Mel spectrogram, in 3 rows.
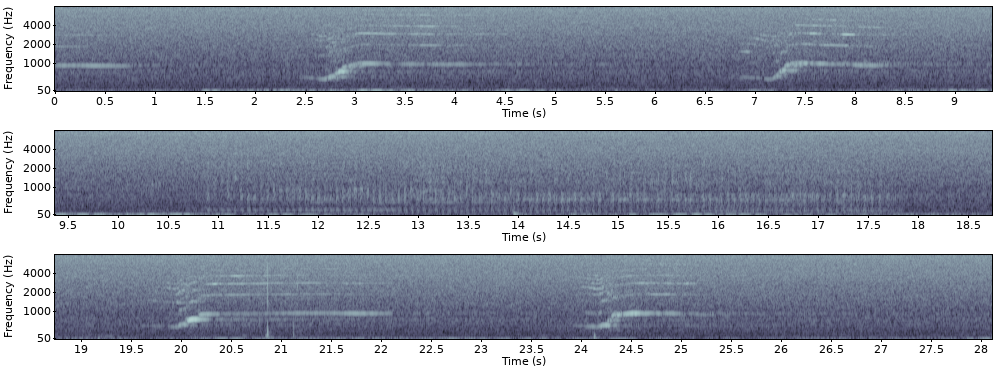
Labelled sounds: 0.3	0.5	humpback whale, 0.83 to 0.93 kHz
2.8	3.9	humpback whale, 0.80 to 5.9 kHz
7.2	8.3	humpback whale, 0.80 to 4.1 kHz
20.1	21.9	humpback whale, 0.80 to 3.8 kHz
24.0	25.0	humpback whale, 0.80 to 2.8 kHz

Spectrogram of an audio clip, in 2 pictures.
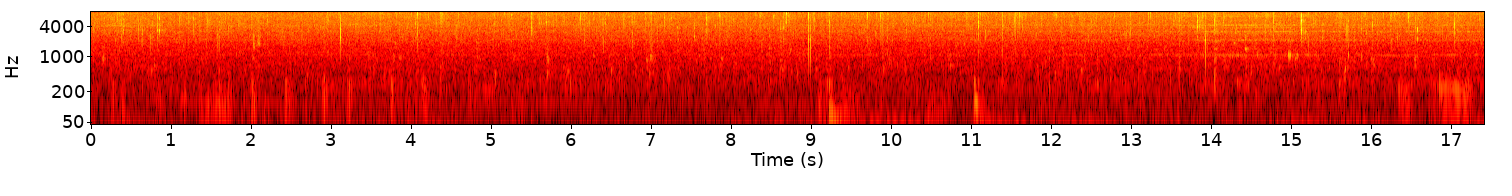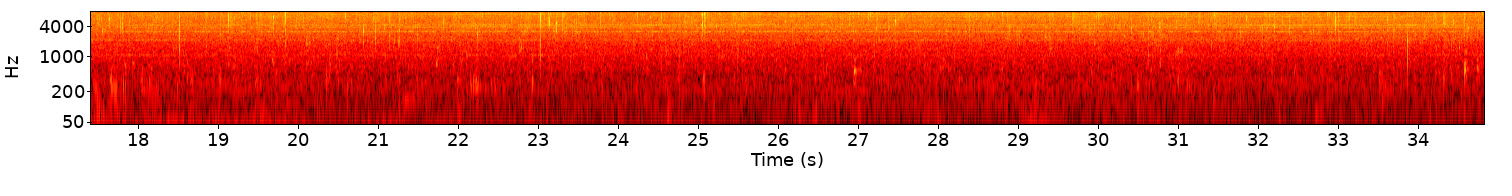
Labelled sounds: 12.6	34.8	vessel noise, 0 to 7.9 kHz

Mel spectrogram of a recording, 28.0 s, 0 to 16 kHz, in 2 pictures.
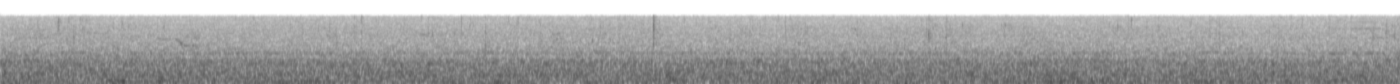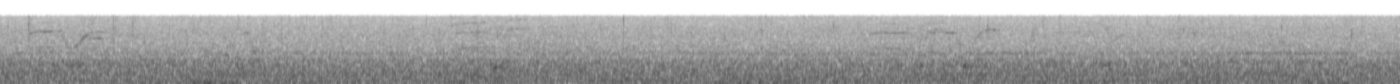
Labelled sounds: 13.5	13.8	killer whale, northern resident, G clan, 4.2 to 5.8 kHz
14.3	14.6	killer whale, northern resident, G clan, 3.7 to 3.9 kHz
18.5	18.9	killer whale, northern resident, G clan, 3.5 to 5.6 kHz
22.7	23.1	killer whale, northern resident, G clan, 3.3 to 3.7 kHz

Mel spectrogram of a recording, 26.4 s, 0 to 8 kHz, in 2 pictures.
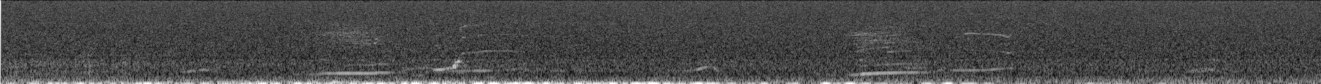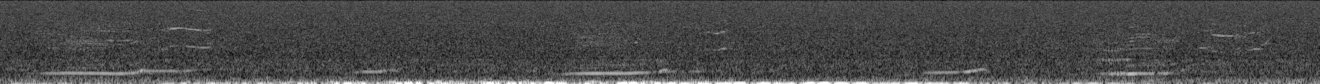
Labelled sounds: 4.6	5.2	humpback whale, 0.99 to 1.2 kHz
8.5	8.7	humpback whale, 2.3 to 2.7 kHz
9.6	10.1	humpback whale, 2.1 to 2.5 kHz
14.9	15.4	humpback whale, 1.3 to 3.1 kHz
20.2	20.5	humpback whale, 2.4 to 2.7 kHz
24.2	24.5	humpback whale, 1.2 to 1.3 kHz
25.3	25.6	humpback whale, 2.2 to 2.4 kHz

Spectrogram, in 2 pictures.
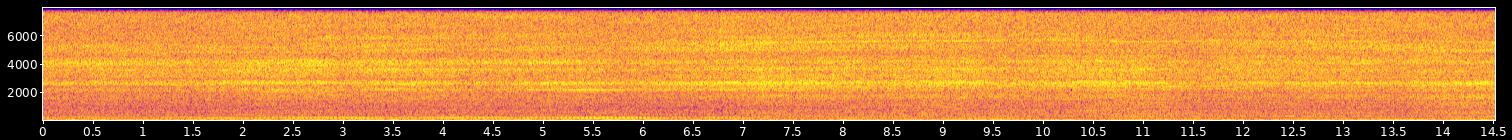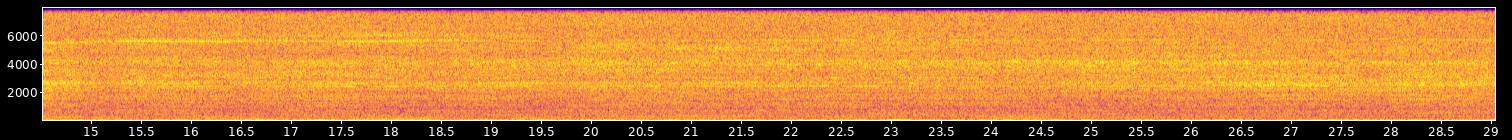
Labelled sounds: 15.3	15.7	vessel noise, 5.6 to 5.8 kHz

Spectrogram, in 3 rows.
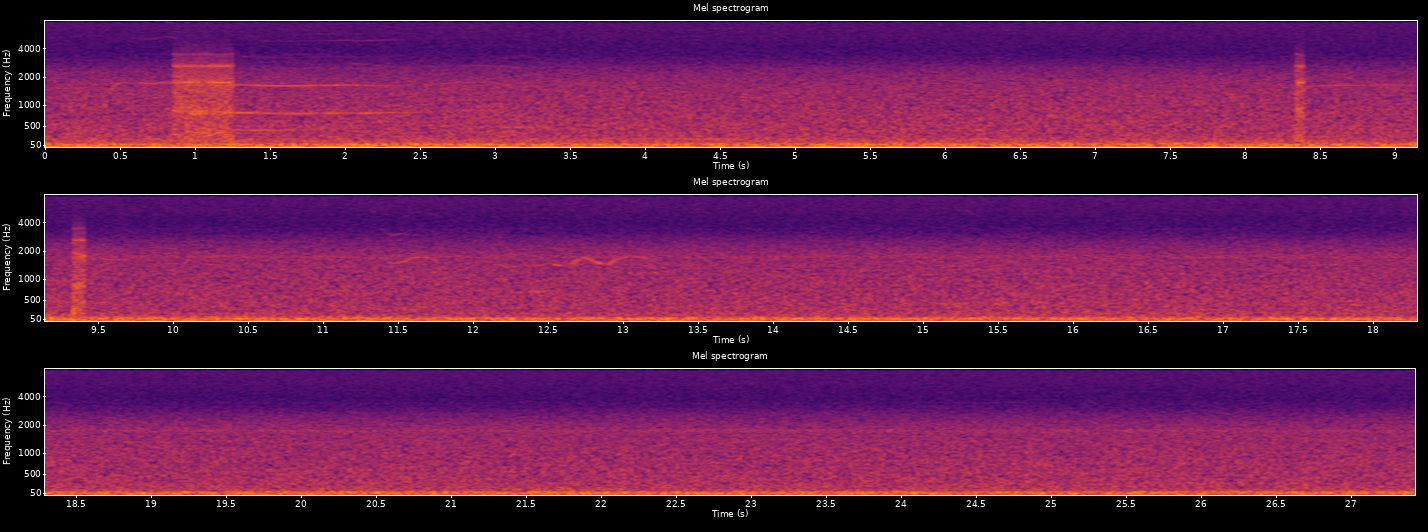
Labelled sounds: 0.1	3.6	killer whale, Bigg's (transient), 0.63 to 1.9 kHz

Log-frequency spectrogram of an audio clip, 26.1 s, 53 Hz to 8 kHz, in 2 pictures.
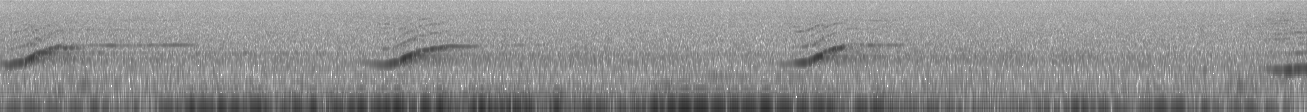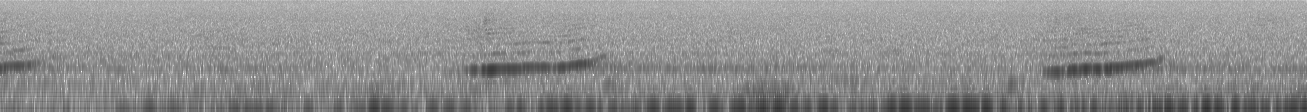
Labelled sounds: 0.4	1.2	humpback whale, 0.80 to 1.1 kHz
1.6	1.9	humpback whale, 1.0 to 1.1 kHz
3.8	4.8	humpback whale, 0.80 to 1.5 kHz
5.2	5.5	humpback whale, 2.4 to 2.9 kHz
8.0	8.9	humpback whale, 0.80 to 3.2 kHz
12.8	13.4	humpback whale, 0.80 to 2.1 kHz
18.1	18.4	humpback whale, 1.1 to 1.2 kHz
24.1	24.4	humpback whale, 1.1 to 1.2 kHz

